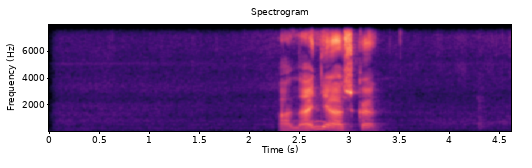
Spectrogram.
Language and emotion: Russian, positive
